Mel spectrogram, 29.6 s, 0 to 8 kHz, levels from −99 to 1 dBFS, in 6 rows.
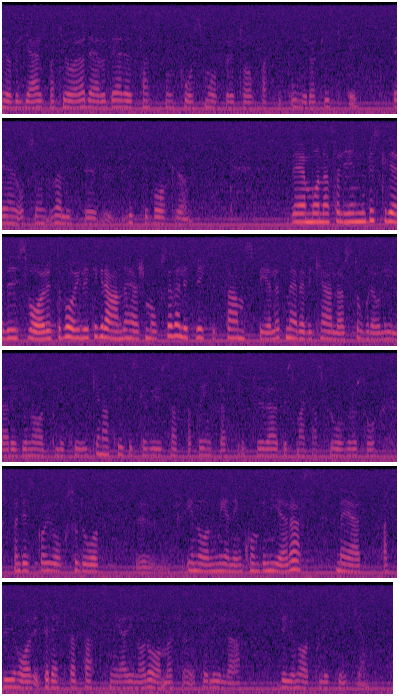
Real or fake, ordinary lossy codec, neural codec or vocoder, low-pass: real; none; none; 7.2 kHz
